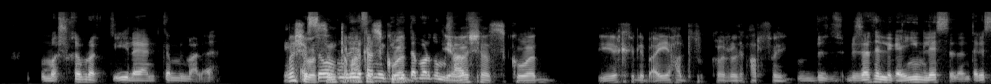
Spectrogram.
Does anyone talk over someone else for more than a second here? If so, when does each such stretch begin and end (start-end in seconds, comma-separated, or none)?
3.0-4.8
